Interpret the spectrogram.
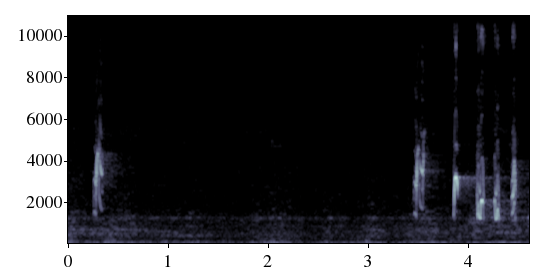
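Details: Caged decoy bulbul used to lure a wild bird, the captured wild bird said to be very old, 11 August 2021; after a lone sharp note and a long quiet gap, a quick run of bright, clipped, bubbling notes closes the clip.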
